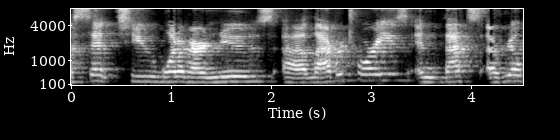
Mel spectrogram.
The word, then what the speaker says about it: NWSS: national wastewater surveillance system nwss we pronounce that news because any good government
